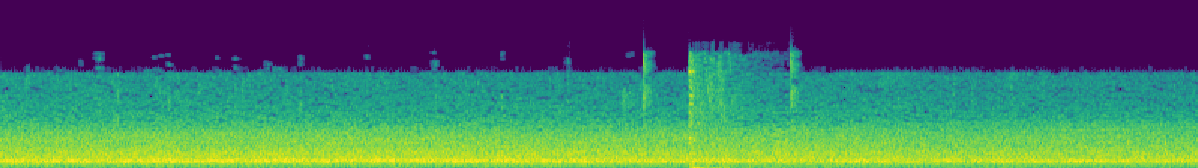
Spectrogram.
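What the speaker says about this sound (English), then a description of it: "Plenty of shouts from this crowd as they watch the replay." A football stadium crowd in a video game roars in a steady, loud wash of shouting that fills the whole stretch, with a brief thud partway through and no pause in the noise.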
